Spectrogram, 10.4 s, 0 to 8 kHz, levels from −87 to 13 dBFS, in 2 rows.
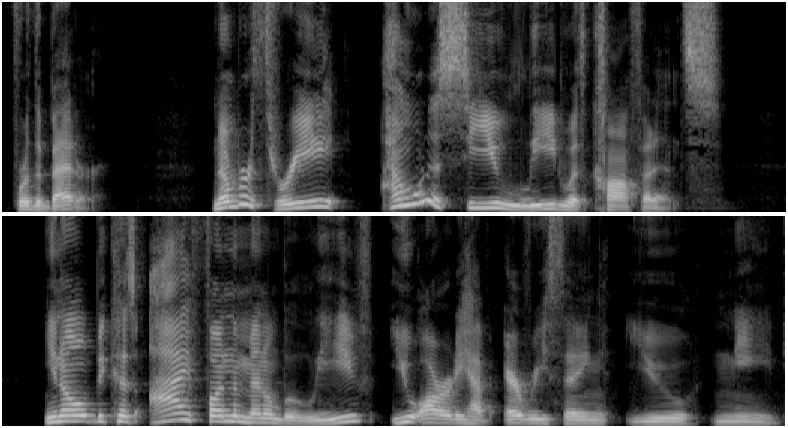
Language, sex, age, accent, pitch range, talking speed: English, male, 30-49, American, 120-165 Hz, 145 wpm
